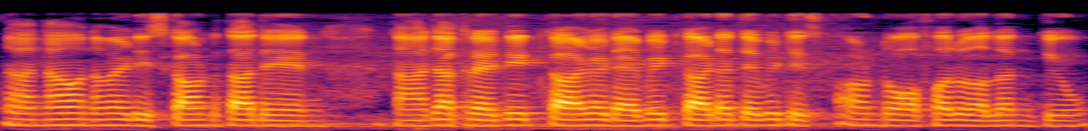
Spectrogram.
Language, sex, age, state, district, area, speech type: Sindhi, male, 18-30, Gujarat, Surat, urban, spontaneous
